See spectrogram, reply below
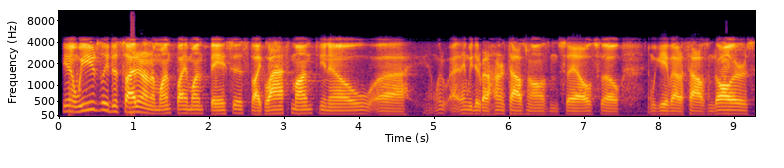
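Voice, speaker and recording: An American man appears as a business guest, answering interview questions conversationally in an earnest, halting way and often saying "you know." His voice is lowish with a fairly bright tone. The recording is rough.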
